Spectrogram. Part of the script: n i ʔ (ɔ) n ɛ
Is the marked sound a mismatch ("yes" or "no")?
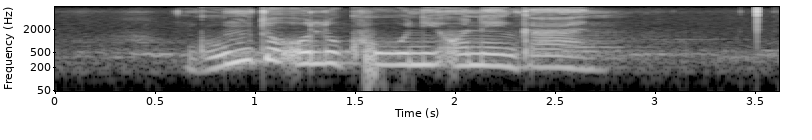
no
